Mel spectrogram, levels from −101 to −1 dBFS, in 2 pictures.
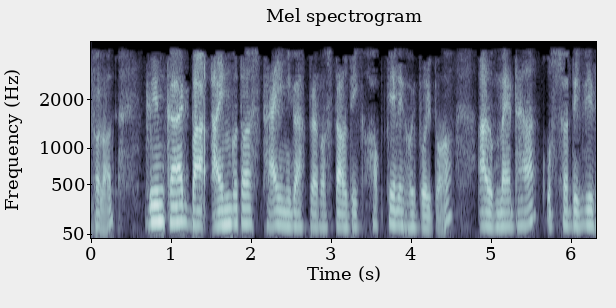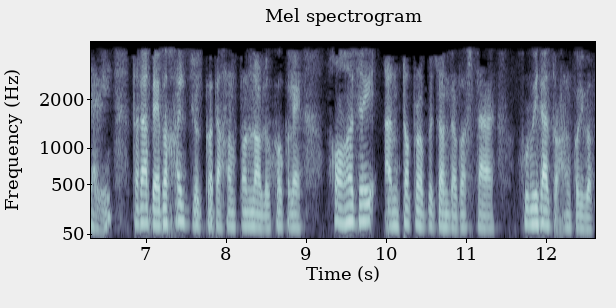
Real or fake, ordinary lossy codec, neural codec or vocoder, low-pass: fake; MP3, 24 kbps; codec, 16 kHz in and 24 kHz out, 1.1 kbps, FireRedTTS-2 codec; 3.6 kHz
